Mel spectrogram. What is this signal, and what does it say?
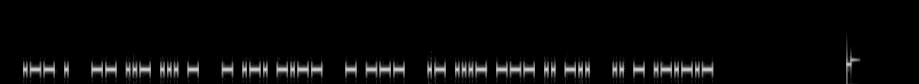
Morse code, heard as a keyed tone, about 34 wpm, 700 Hz. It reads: WE MUST TRY TO AVOID IT.
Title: Sentences from Top 1000 Words - Review Part 6 - 35wpm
